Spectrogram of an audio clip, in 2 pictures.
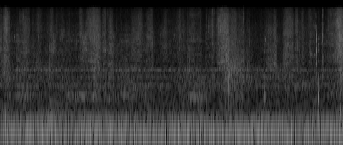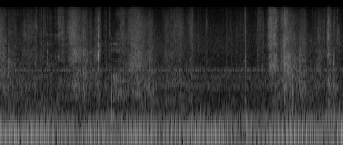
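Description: A small trowel scrapes and digs into dry soil.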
